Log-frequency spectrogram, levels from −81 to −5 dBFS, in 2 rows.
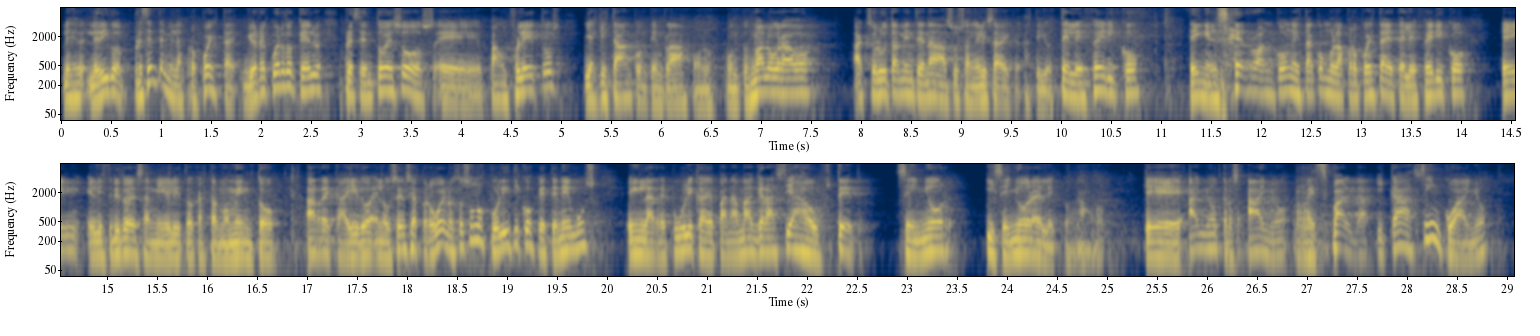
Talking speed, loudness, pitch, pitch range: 175 wpm, -20 LUFS, 115 Hz, 100-140 Hz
